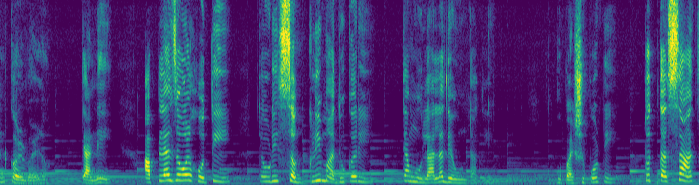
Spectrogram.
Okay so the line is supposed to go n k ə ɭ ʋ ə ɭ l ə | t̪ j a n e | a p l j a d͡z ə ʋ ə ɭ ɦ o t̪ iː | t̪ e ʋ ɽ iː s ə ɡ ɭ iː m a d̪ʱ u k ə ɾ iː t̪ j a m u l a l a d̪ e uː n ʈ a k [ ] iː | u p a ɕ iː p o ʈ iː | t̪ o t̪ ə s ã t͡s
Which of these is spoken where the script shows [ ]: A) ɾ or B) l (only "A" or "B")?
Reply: B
